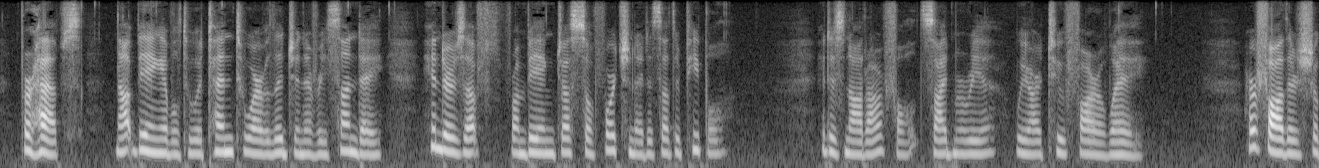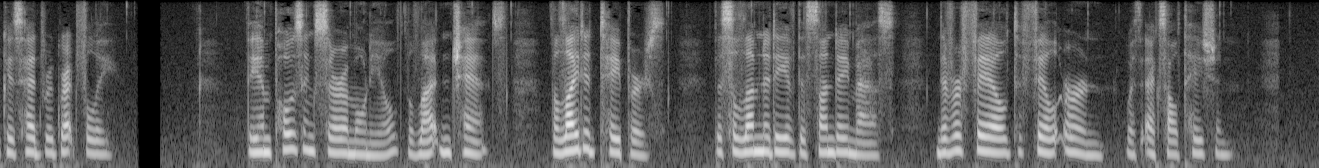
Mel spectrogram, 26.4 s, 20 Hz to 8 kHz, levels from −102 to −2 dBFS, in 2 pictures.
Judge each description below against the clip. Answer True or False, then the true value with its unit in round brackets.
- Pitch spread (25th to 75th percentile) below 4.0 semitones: True (2.7 semitones)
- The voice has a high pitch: True (205 Hz)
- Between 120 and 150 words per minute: True (140 wpm)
